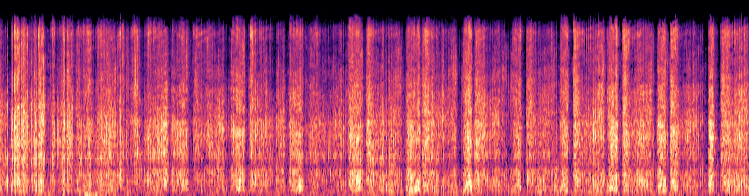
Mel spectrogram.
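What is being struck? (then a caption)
Plastic rhinestone sheet. A pink plastic rhinestone sheet is rubbed and scratched across its gem surface with long nails and fingertips. The result is a steady, bright crinkling scrape broken by many short gaps as the strokes restart, with no low boom beneath it.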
